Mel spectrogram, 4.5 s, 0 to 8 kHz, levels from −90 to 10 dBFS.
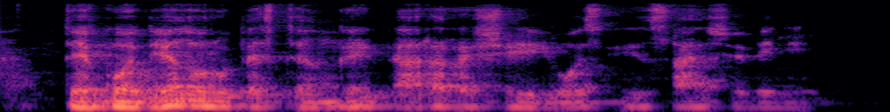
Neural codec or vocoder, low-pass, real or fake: vocoder, 44.1 kHz, 128 mel bands, Pupu-Vocoder; 7.2 kHz; fake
